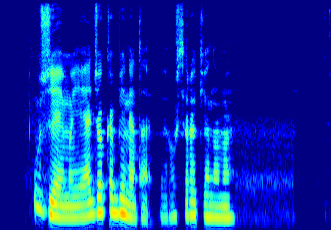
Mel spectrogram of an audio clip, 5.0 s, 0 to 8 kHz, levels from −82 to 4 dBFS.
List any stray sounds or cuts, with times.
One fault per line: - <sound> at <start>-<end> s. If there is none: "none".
none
